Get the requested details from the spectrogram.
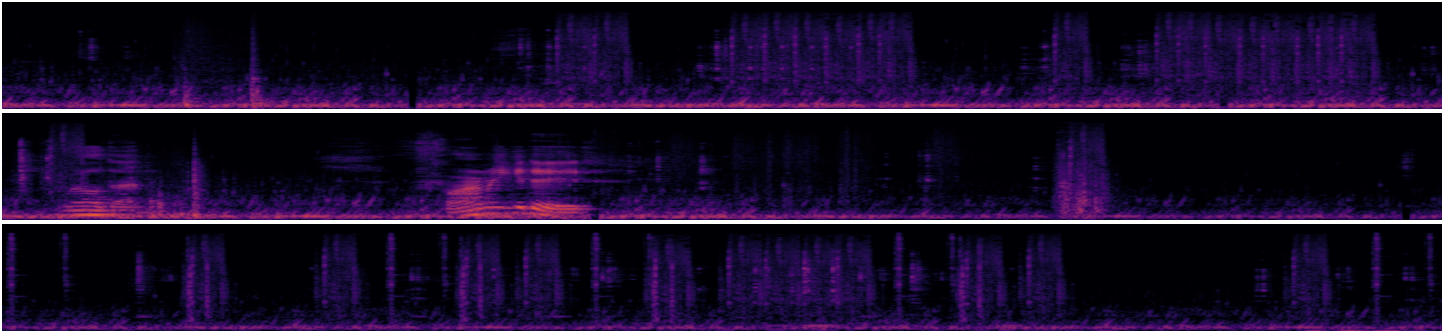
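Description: Soft game menu clicks tick as selections change.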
